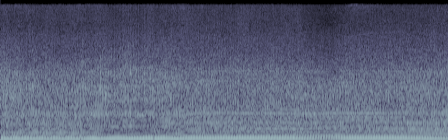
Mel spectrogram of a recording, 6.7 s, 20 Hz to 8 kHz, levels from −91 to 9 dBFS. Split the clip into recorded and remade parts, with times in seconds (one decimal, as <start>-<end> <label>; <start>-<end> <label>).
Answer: 0.0-1.2 recorded; 1.2-2.3 remade; 2.3-6.7 recorded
